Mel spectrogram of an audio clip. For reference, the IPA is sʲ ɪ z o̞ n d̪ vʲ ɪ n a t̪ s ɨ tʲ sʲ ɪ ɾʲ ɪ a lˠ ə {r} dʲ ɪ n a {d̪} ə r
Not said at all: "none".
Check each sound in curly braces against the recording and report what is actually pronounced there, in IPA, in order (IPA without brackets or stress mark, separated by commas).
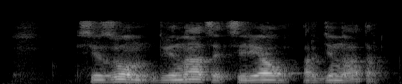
r, t̪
